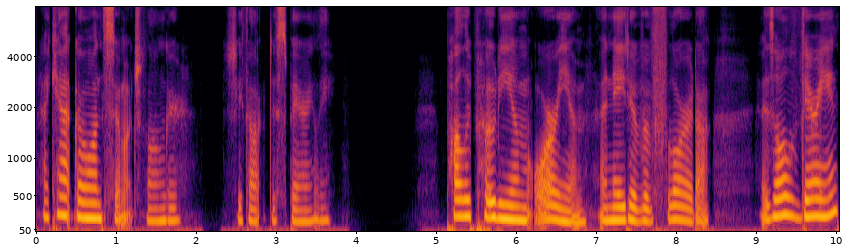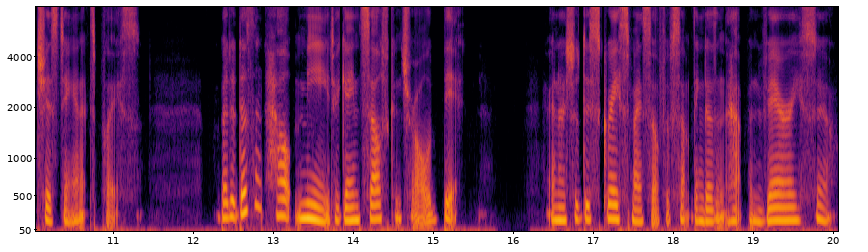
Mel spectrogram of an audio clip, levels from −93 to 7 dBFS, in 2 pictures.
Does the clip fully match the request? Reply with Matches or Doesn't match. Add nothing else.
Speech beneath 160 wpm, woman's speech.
Matches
